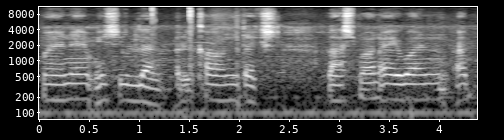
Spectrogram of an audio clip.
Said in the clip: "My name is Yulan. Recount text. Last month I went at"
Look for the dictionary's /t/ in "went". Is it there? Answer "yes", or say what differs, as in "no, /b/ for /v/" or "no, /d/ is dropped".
no, /t/ is dropped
